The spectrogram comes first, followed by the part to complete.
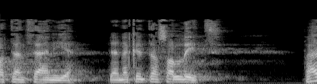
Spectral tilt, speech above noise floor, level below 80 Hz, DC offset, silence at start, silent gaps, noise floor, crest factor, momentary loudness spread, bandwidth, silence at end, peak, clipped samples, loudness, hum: -5 dB/octave; 31 dB; -48 dBFS; under 0.1%; 0 s; none; -48 dBFS; 16 dB; 12 LU; 8.8 kHz; 0 s; -4 dBFS; under 0.1%; -17 LUFS; none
